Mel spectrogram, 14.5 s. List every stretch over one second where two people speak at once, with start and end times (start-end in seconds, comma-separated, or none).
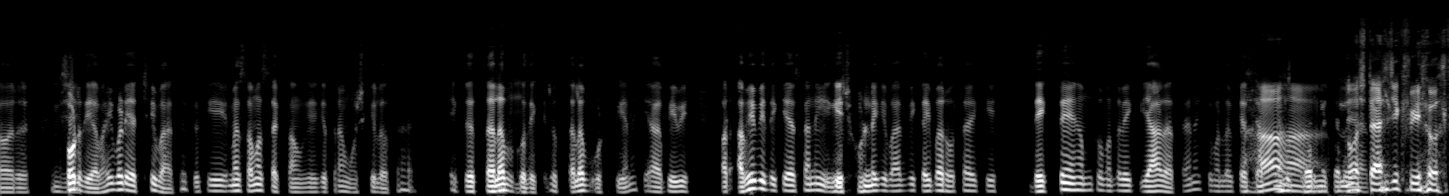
12.4-13.8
